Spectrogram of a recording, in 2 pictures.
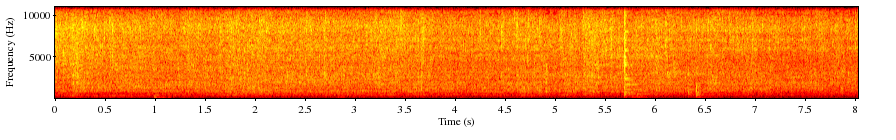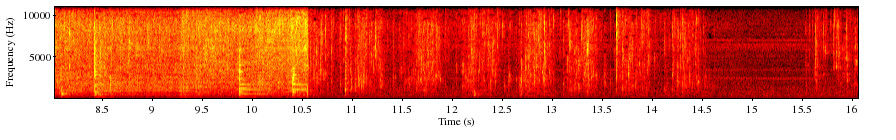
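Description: Tomato sauce, sausage and pasta sizzling in a hot stainless steel pot while a wooden spoon stirs them, with a few knocks of the spoon against the pot. About ten seconds in the sizzle cuts off suddenly, leaving only quieter, wet stirring.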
